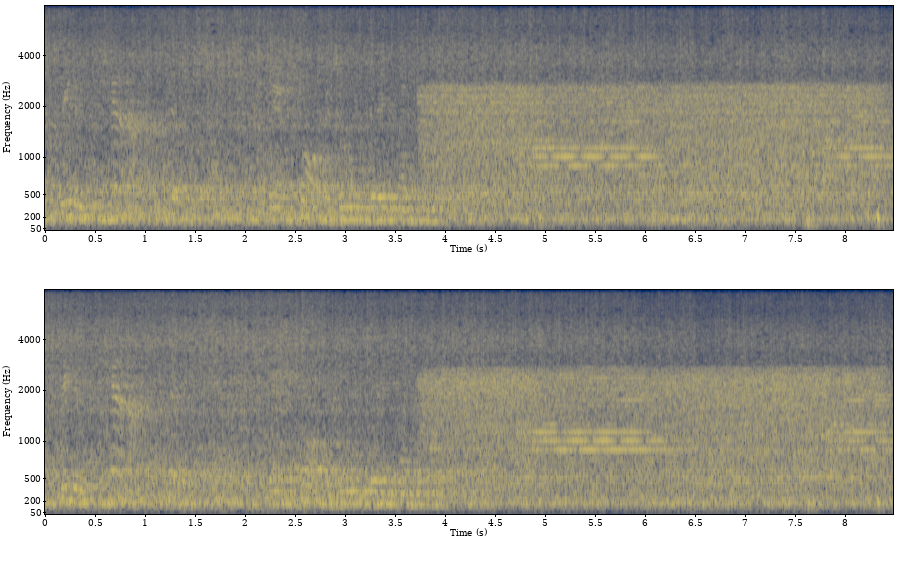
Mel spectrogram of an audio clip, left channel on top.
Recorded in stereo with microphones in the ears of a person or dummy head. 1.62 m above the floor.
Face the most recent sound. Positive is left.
turn(degrees=15)  # may be behind; listen again after turning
